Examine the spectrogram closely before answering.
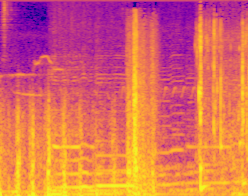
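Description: A crow drops a small, hard pebble into a water bottle, giving two short, sharp plunks about half a second apart over a busy, murmuring background. There is no speech.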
